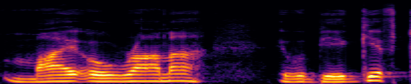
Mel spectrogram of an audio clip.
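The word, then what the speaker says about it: Majorana: show first uh a little bit of a pronunciation dispute in the last episode we talked about Microsoft's new Quantum chip called majaran 1 it's named after an Italian physicist aniss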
